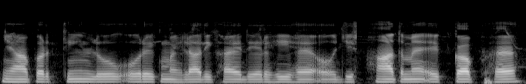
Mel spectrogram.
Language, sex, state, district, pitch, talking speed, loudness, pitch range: Hindi, male, Jharkhand, Deoghar, 120 Hz, 205 wpm, -21 LUFS, 115-125 Hz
